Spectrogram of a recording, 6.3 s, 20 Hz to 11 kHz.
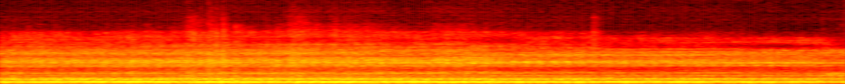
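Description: Simulated diesel engine sound from the onboard sound module of an RC O&K L25 wheel loader model, running steadily through its small speaker while the model drives over a step.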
